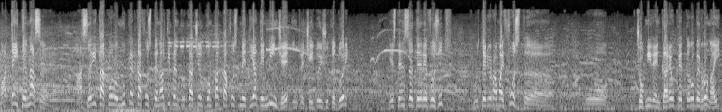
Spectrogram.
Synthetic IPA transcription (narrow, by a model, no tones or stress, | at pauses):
mat̪e̞jt̪ənasə | a̰səɾit̪ako̞lo̞nukɾe̞d̪̚kəafo̞st̪̚pe̞nalt̪ipe̞nt̪ɾukəat͡ʃe̞lko̞nt̪ak̚t̪afo̞st̪me̞d̪iat̪̚d̪e̞mind͡ʒe̞ʔɨnt̪ɾe̞t͡ʃe̞jd̪o̞jʒukət̪o̞rʲ | je̞st̪e̞ɨnsəd̪e̞ɾe̞vəzut̪ | ult̪e̞ɾio̞ɾamajfo̞st̪ | o | t͡ʃo̞ɡniɾe̞ɨŋkaɾewkɾe̞d̪̚kəɾo̞bero̞naj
